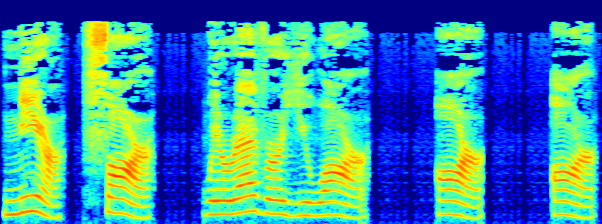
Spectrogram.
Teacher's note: 美音里面都是要发这个卷舌的音，但是要跟前面元音连在一起发的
